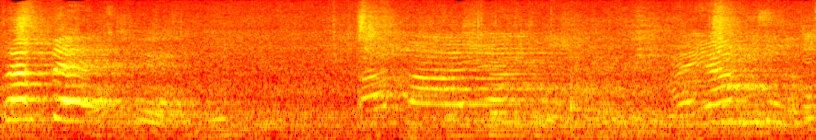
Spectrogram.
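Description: Spectators and corner coaches shouting at a boxing bout: several short, high-pitched yells, the loudest just at the start, another around the middle and one near the end.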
